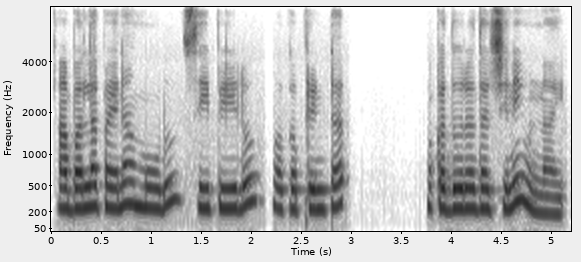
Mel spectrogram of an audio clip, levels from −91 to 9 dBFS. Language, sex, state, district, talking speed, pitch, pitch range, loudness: Telugu, female, Telangana, Mahabubabad, 125 wpm, 235 Hz, 230-255 Hz, -15 LUFS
